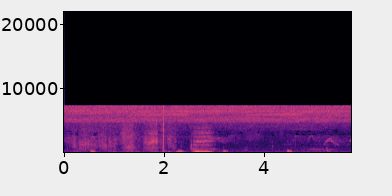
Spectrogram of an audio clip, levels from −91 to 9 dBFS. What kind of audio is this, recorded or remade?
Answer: remade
